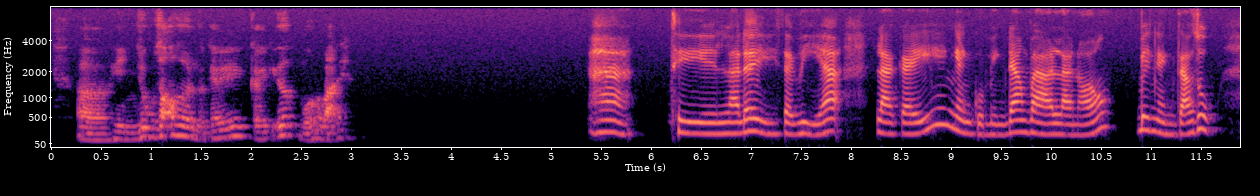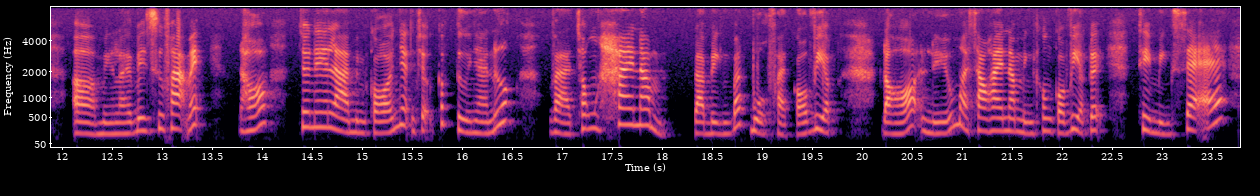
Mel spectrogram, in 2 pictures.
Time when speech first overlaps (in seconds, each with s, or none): none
